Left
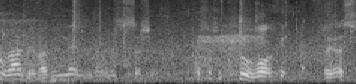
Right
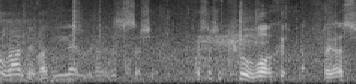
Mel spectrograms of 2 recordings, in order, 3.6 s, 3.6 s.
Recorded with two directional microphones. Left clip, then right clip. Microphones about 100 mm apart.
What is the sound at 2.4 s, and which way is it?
Speech, 20° right (ahead or behind).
